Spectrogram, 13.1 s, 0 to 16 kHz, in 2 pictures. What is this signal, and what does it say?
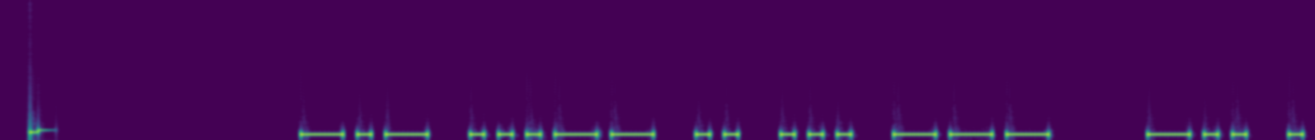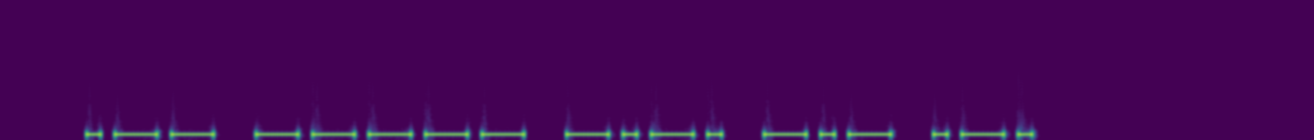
Morse code, heard as a keyed tone, about 17 wpm, 700 Hz. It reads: K3ISO DE W0CKR
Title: USA Callsign DE Callsign - 5 Characters - 17wpm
